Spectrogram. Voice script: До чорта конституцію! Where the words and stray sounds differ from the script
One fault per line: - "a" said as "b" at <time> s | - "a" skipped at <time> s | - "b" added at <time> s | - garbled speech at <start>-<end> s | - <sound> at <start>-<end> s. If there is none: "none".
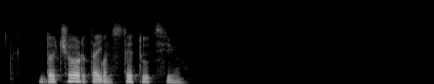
none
